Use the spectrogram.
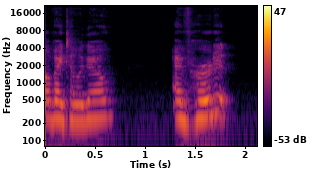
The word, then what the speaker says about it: vitiligo: acne scars would be nice um you know vitiligo would be nice is it vitiligo i i'm gonna call it vitiligo i've heard it vitiligo but that just sounds fake to me that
